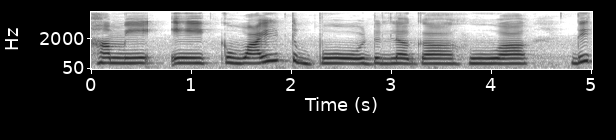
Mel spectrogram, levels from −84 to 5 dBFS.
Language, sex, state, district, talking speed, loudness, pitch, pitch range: Hindi, male, Punjab, Fazilka, 85 wpm, -15 LUFS, 235 Hz, 225-245 Hz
